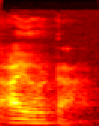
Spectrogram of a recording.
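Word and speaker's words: iota: इसको ये आई से रिप्रेजेंट किया जाता है और इस आई को प्रोनाउंस किया जाता है, बोला जाता है आयोटा।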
